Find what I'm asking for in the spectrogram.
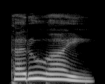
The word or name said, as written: ಧ್ರೌವ್ಯ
